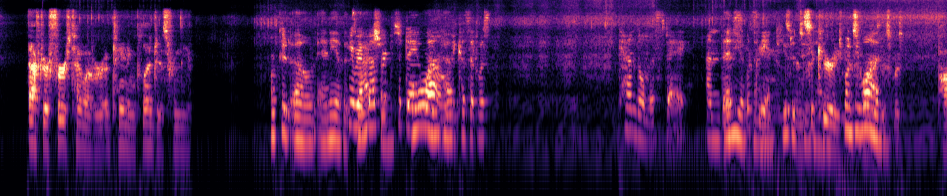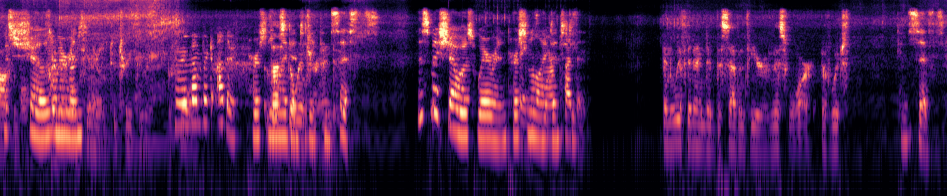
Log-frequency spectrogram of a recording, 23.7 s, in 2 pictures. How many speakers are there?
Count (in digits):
3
